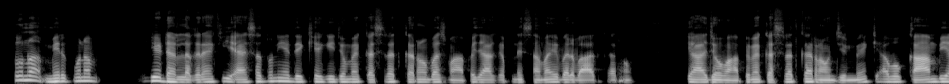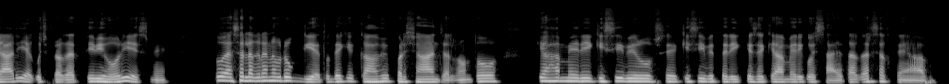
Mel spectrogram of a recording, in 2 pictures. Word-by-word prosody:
तो 200 - +2
ना, 195 -4 +3
मेरे 140 +2 +4
को 160 +6 -2
ना 165 -2 +1 0.6
ये 170 - +6
डर 130 -5 +4
लग 110 -1 0
रहा 120 +3 +1
है 125 - 0
कि 135 +1 -3
ऐसा 125 +5 -1
तो 140 +2 -3
नहीं 150 0 +1
है 145 - +2
देखिए, 125 0 0
कि 120 0 0
जो 125 +1 0
मैं 120 0 0
कसरत 120 +3 -2
कर 110 - -1
रहा 115 - 0
हूँ, 110 - -3
बस 115 -2 0
वहाँ 100 -1 0
पे 110 - -2
जाके 105 -1 -1
अपना 110 +1 -6
समय 110 +3 -1
बर्बाद 100 -1 0
कर 100 - -7
रहा - - -11
हूँ। 100 - -8 0.5
क्या 110 -3 +3
जो 110 -1 +2
वहाँ 100 -1 +2
पे 110 - -2
मैं 115 0 +1
कसरत 120 +4 -2
कर 130 -1 +3
रहा 105 -3 +1
हूँ 100 -1 +2
जिम 100 0 -1
में, 115 +4 0
क्या 125 -1 -7
वो 125 0 +1
काम 110 +4 +5
भी 130 - +3
आ 120 -1 +3
रही 150 +4 -1
है, - - 0
कुछ 115 +2 -6
प्रगति 110 +5 -1
भी 135 - +5
हो 120 0 +3
रही 165 +4 +3
है 130 - +2
इसमें? 105 -2 -7 0.5
तो 185 -1 +3
ऐसा 170 +1 +2
लग 170 -1 +3
रहा 160 - +1
है - - +2
ना, 175 - +3
वो 170 - +2
रुक 170 -2 +2
गई 125 -4 -2
है। 115 - +3
तो 125 - -7
देखिए, 135 +2 -1
काफ़ी 130 +2 +2
परेशान 120 -2 +1
चल 100 -2 -5
रहा 100 - -3
हूँ। 110 - -4
तो 140 +1 +1 0.4
क्या 160 0 +2
मेरी 150 -2 +3
किसी 140 +1 0
भी 140 0 +3
रूप 135 -2 +3
से, 130 +1 -2
किसी 135 +2 -2
भी 130 - 0
तरीके 120 0 -2
से, 120 0 -1
क्या 120 -1 0
मेरी 115 0 -2
कोई 115 0 -3
सहायता 95 -1 -4
कर 125 +3 -2
सकते 125 -4 -5
हैं 100 - -2
आप? 95 0 -3
120 Hz, 295 wpm, -21 LUFS, 110-135 Hz, 0.6 s, ये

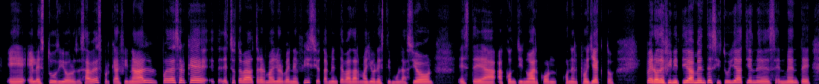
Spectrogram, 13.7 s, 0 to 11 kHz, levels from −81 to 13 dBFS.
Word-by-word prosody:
eh, 195 0 0
el 200 0 0
estudio, 190 -2 -1
¿sabes? 205 +6 0
Porque 190 -1 -9
al 190 - -2
final 215 +4 +2
puede 245 +1 0
ser 260 0 -2
que 255 -4 +1 0.2
esto 235 +1 -7
te 240 - -3
va 225 0 +5
a - - 0
traer 215 -2 -3
mayor 205 -1 0
beneficio, 210 +3 -4
también 200 +3 -4
te 220 +1 -3
va 210 - +2
a - - +1
dar 200 0 +1
mayor 190 -1 -2
estimulación, 195 +4 -1 0.4
este, 190 -1 -2
a 175 0 +4
a 200 - +1
continuar 190 0 +1
con 185 -2 -2
con 205 -2 -6
el 185 -2 -4
proyecto. 200 +5 0 0.5
Pero 225 -2 +6
definitivamente 235 +2 +4
sí 225 0 -6
tú 225 +2 -2
ya 230 0 +2
tienes 220 -5 -2
en 195 - -5
mente 215 -4 -1
205 Hz, 175 wpm, -23 LUFS, 195-230 Hz, 0.5 s, Pero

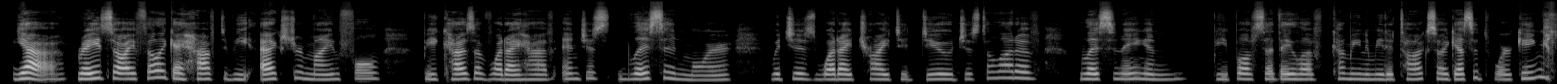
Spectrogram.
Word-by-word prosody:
Yeah, 250 -1 +6
right? 255 +3 +5
So, 270 -1 +6
I 255 0 +4
feel 295 +4 -2
like 320 -2 0
I 260 - +4
have 250 0 +1
to 245 - -9
be 230 0 -7
extra 260 +4 +2
mindful, 230 - -5 0.4
because 245 +1 0
of 255 -3 -6
what 240 -1 -1
I 225 - +4
have, 230 +1 -4
and 260 -1 -6
just 285 +5 +2
listen 250 +1 +3
more, 210 +2 -8 0.4
which 245 +1 -2
is 250 -3 -3
what 235 +1 0
I 235 -1 +2
try 240 0 -3
to 235 +1 -8
do. 240 +1 -3
Just 245 +4 -4
a 290 - -10
lot 305 0 -4
of 280 -3 -4 0.4
listening, 250 +1 +3
and 235 +2 -9 0.3
people 240 +1 -6
have 245 -1 -2
said 125 - +1
they 245 0 -1
love 240 0 -5
coming 250 -2 -6
to 235 - -6
me 235 0 -6
to 235 - -4
talk, 245 +2 -3
so 265 - +7
I 245 - -3
guess 240 +3 +4
it's 245 -6 -14
working. 275 +8 -5
245 Hz, 190 wpm, -26 LUFS, 235-260 Hz, 0.4 s, so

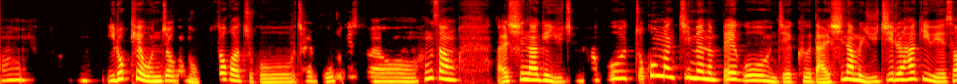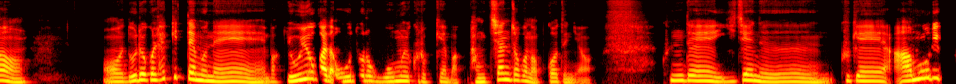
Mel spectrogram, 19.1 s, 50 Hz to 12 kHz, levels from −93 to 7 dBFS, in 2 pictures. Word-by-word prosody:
어으 220 +3 -4 0.4
참. 210 - -12 0.2
이렇게 265 +8 +2
온 180 -6 +5
적은 195 -1 -1
없어 250 +7 -3
가지고 150 -7 -2
잘 180 - -6
모르겠어요. 165 - -4
항상 275 -4 +2 0.4
날씬하게 220 +4 +4
유지를 180 +5 -7
하고 275 +6 -4
쪼끔만 375 -5 0
찌면은 290 -8 +3
빼고 210 -6 +2
인제 155 0 -2
그 165 +2 -4
날씬함을 210 - +4
유지를 220 +10 0
하기 260 -3 +1
위해서 160 -2 0 0.8
어 165 +1 -3
노력을 225 +7 +2
했기 280 +6 -6
때문에 175 - +2
막 155 -1 -10
요요가 235 +5 +6
오도록 185 +1 -3
몸을 180 +3 0
그렇게 155 -3 -9
막 - - -11
방치한 150 - 0
적은 205 -6 -2
없거든요. 160 -1 -7 0.7
근데 205 -3 0
이제는 160 -4 -2
그게 185 -2 -2
아무리 275 +10 +3
195 Hz, 300 characters per minute, -22 LUFS, 165-240 Hz, 0.8 s, 요요가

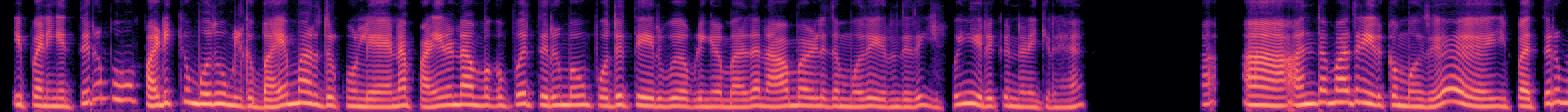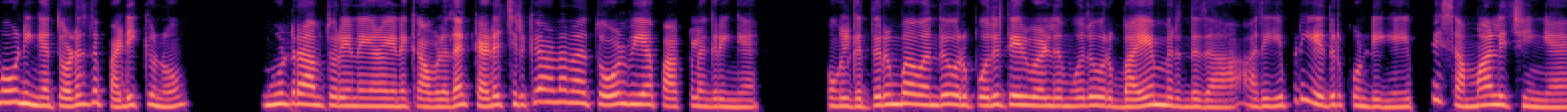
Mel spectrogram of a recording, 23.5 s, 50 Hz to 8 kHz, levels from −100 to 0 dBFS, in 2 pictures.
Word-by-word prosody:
இப்ப 230 +1 -5
நீங்க 210 0 +1
திரும்பவும் 380 +2 -4
படிக்கும்போது 275 +3 +3
உங்களுக்கு 215 -4 +1
பயமா 250 +10 +3
இருந்திருக்கும் 225 -4 -1
இல்லயா! 195 -1 +1
ஏன்னா, 220 +3 +1
12ம் 235 +5 +2
வகுப்பு 225 +2 -2
திரும்பவும் 235 0 +1
பொதுத் 225 0 0
தேர்வு 210 -2 +1
அப்பிடிங்கிறமாரிதான் 195 +1 -2
நாம 215 +3 0
எழுதும்போது 200 -1 -2
இருந்தது. 190 +2 -4
இப்பயும் 255 - 0
இருக்குன்னு 205 -1 -3
நினைக்கிறேன். 180 0 -5 1.3
அ - - +6 0.3
அந்த 270 +4 +4
மாதிரி 315 -1 +2
இருக்கும்போது, 215 -4 -1 0.5
இப்ப 200 +3 0
திரும்பவும் 310 +1 +1
நீங்க 230 -4 +4
தொடர்ந்து 255 +8 +1
படிக்கணும், 220 +1 -1 0.6
3ம் 260 -3 +2
துறையின 215 -2 0 0.2
எனக்கு 205 0 -3
அவ்ளதான் 195 +6 0
கிடைச்சிருக்கு. 240 +6 0
ஆனா, 320 0 -3
நான் 280 -3 -2
தோல்வியா 260 0 +3
பார்க்கலங்குறீங்க. 195 -2 -3 0.6
உங்களுக்கு 210 -2 -1
திரும்ப 260 +3 +3
வந்து 240 +1 +1
ஒரு 235 - 0
பொதுத் 240 +2 +1
தேர்வு 235 -2 +4
எழுதும்போது 215 +1 -1
ஒரு 205 - -3
பயம் 235 +5 +4
இருந்ததா? 190 -2 -4 0.2
அதை 205 +1 -3
எப்பிடி 370 - -6
எதிர்கொண்டீங்க? 210 -6 -3
எப்பிடி 370 - -8
சமாளிச்சீங்க? 215 -3 0
225 Hz, 140 wpm, -22 LUFS, 200-250 Hz, 1.3 s, அ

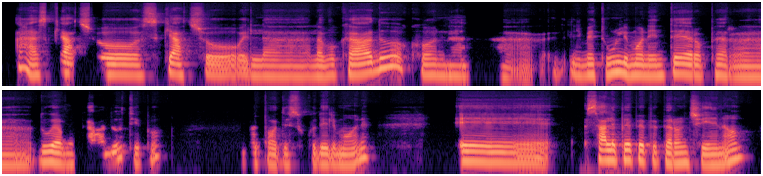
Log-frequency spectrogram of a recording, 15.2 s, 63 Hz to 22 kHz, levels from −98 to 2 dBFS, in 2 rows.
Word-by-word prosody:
Ah, 230 - 0
schiaccio 145 -1 +1
schiaccio 140 - 0
il 130 - -3
l'avocado 135 - 0
con 140 -1 -4
ah, 130 -2 -9 0.3
gli 150 -5 -4
metto 145 +2 -2
1 165 - +3
limone 140 -4 +2
intero 140 0 +1
per 125 0 -4
2 150 -1 +4
avocado 130 +1 -2
tipo, 130 -1 -8
un 215 - -4 0.8
bel 140 0 -11
po' 130 -2 -2
di 130 - -7
succo 125 - -7
di 130 -1 +1
limone, 130 +12 -1 0.7
e 145 - +2 0.2
sale, 170 -1 +5
pepe 170 0 +3
e - - -1
peperoncino. 140 +5 +1
140 Hz, 110 wpm, -22 LUFS, 130-150 Hz, 0.8 s, sale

